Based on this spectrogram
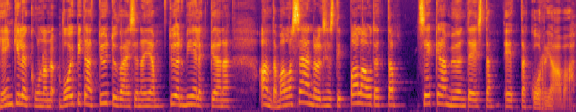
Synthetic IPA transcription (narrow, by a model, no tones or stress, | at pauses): he̞ŋkiløkunːɑnʋo̞jpit̪æːt̪t̪ːyːt̪yʋæisenæjɑt̪yønmielekːæːnæ | ʔɑnt̪ɑmɑlːɑsæːnːølːise̞st̪ippɑlɑut̪e̞t̪ːɑ | se̞kæmyønt̪e̞ist̪æe̞t̪ːæko̞̰rjɑ̰ːʋɑ̰ː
